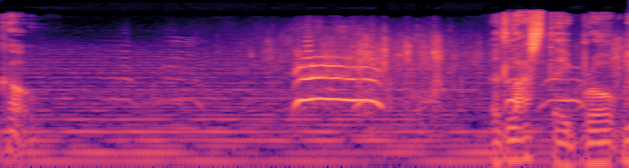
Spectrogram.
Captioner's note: men whooping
